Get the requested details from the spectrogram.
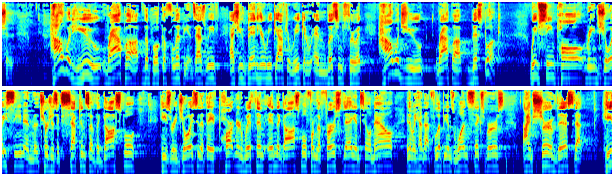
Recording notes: Sunday Morning Sermon Audio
